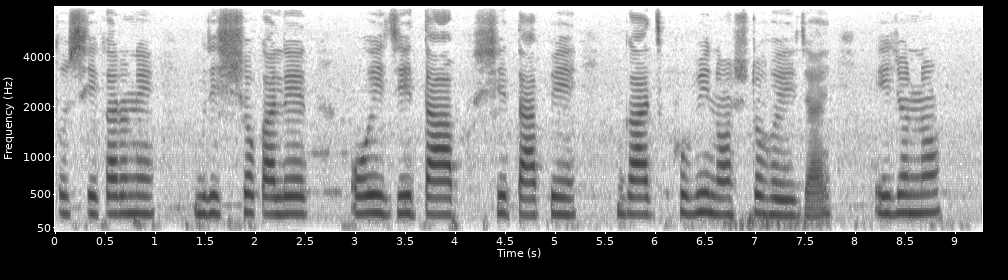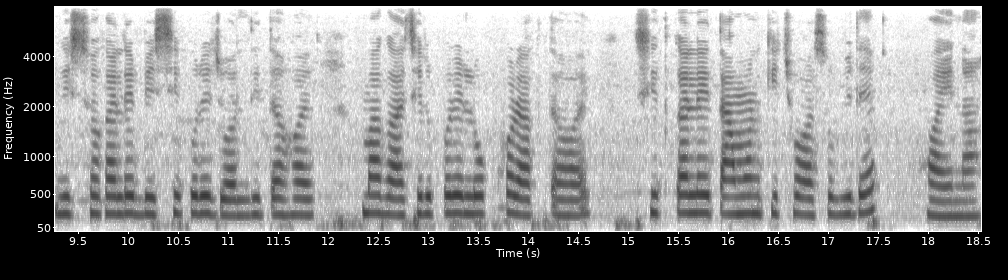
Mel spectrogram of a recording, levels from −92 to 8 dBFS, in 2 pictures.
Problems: constant background noise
